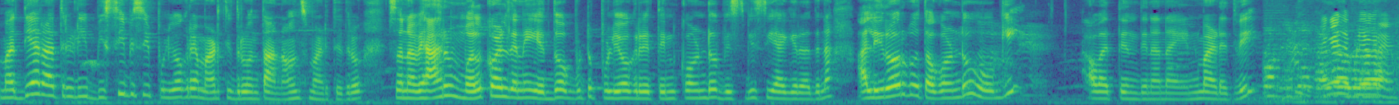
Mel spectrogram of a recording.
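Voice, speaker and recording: A woman's voice: medium pitch, brisk. A woman vlogging on a walking pilgrimage, chatty and teasing, mixing English into her talk. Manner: chatty, teasing, switches between Kannada and English. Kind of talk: casual travel vlog with narration. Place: outdoors at a crowded pilgrimage camp. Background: crowd chatter.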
